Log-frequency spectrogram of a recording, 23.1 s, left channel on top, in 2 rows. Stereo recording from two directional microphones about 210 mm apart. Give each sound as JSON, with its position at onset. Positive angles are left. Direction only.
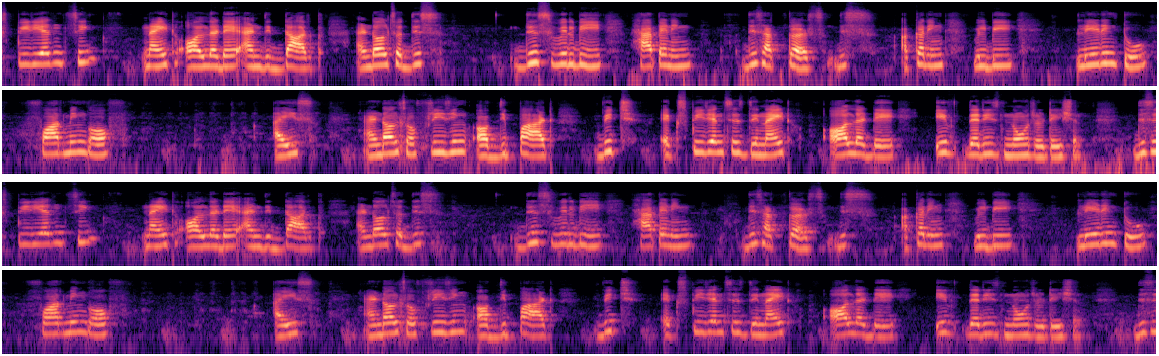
{"t": 0.0, "sound": "a woman's voice", "side_deg": 50}
{"t": 14.2, "sound": "speech", "side_deg": 45}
